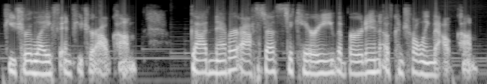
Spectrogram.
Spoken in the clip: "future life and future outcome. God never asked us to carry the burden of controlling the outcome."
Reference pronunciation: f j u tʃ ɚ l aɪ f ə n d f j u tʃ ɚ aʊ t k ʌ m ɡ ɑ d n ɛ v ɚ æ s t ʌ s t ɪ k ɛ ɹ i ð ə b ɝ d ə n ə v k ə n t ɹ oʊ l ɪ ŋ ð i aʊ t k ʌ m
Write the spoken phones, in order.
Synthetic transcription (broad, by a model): f j u tʃ ɚ l aɪ f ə n f j u tʃ ɚ aʊ t k ʌ m ɡ ɑ d n ɛ v ɚ æ s t ʌ s t ɪ k ɛ ɹ i ð ə b ɝ d n ə v k n t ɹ oʊ l ɪ ŋ ð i aʊ t k ʌ m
